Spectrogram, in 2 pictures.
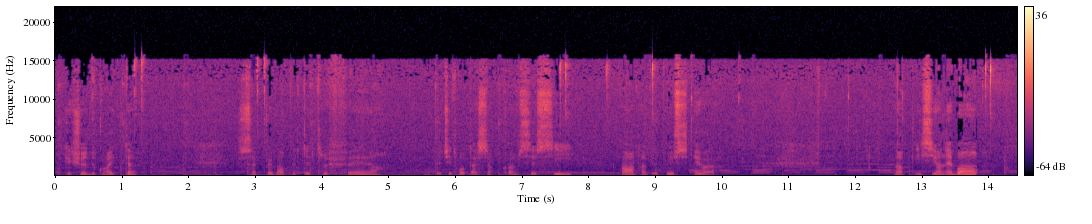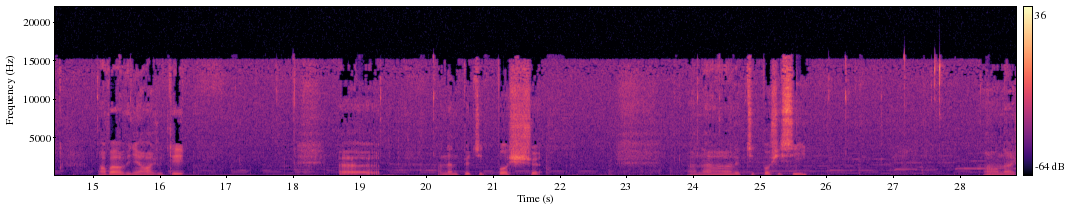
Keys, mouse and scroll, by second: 1.7-3.3 right drag, 2.2 Tab, 3.4-5.2 right drag, 3.9 l, 5.2-7.9 middle drag, 8.6 click, 9.8-14.1 middle drag, 11.2 a, 11.4 Tab, 14.1 ctrl+s, 14.7-17.3 middle drag, 17.4 z, 18.2-28.8 middle drag, 26.8 z, 27.8 ctrl+s.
